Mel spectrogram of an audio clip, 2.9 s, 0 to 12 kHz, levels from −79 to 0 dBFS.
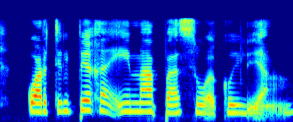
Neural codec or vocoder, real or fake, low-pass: codec, 16 kHz, 2 kbps, X-Codec, HuBERT features, trained on balanced general audio; fake; 7.2 kHz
